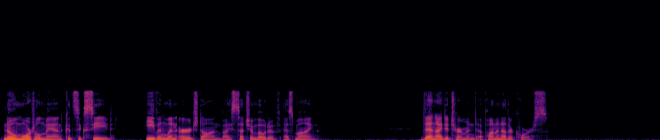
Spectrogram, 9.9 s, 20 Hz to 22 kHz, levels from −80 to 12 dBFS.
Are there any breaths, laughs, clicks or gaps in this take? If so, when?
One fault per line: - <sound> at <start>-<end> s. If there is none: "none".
none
